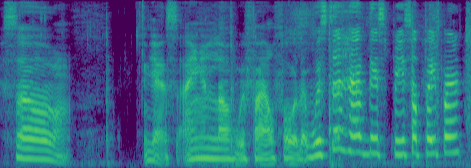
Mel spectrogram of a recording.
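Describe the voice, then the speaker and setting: A woman with a raspy, hoarse voice from a coming flu, chatting her way through a crafting tutorial and thinking aloud as she works. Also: on the low side, lively intonation, slow, a bit bright. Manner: chatty, thinking aloud while working, frequent ums. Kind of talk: casual step-by-step crafting tutorial.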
